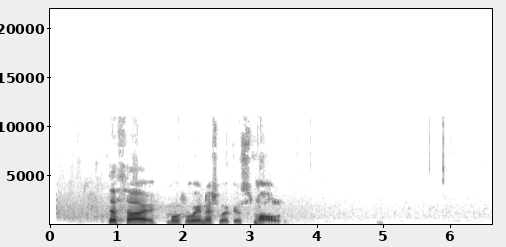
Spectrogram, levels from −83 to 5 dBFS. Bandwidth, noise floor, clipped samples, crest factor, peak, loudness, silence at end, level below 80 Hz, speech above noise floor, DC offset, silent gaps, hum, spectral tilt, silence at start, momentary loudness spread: 11 kHz; -71 dBFS; under 0.1%; 22 dB; -2 dBFS; -20 LUFS; 3.2 s; -72 dBFS; 52 dB; under 0.1%; none; none; -4.5 dB/octave; 0.9 s; 14 LU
